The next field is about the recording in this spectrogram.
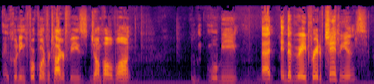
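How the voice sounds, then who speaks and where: A man works as a lucha libre announcer, commentating off the cuff in an excitable manner. His voice is very bright and forceful, pitched high for a man. The sound is dry and close, with little room on it. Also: no echo. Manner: excitable announcer, exclaiming at moves. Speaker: wrestling commentator.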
